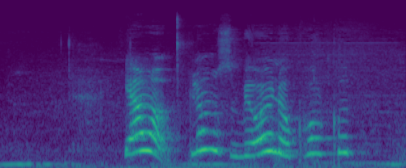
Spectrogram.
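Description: A young woman talks close to a microphone, with animation.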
